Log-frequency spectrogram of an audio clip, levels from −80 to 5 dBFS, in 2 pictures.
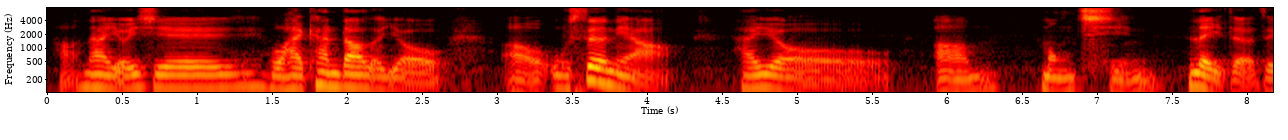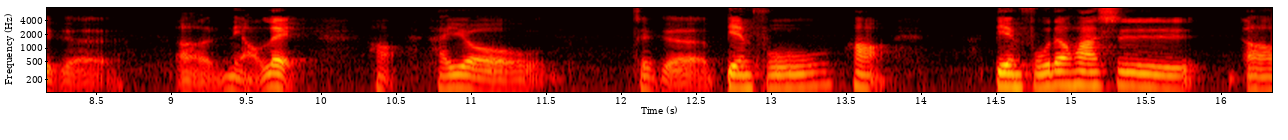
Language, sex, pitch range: Chinese, male, 120-135 Hz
